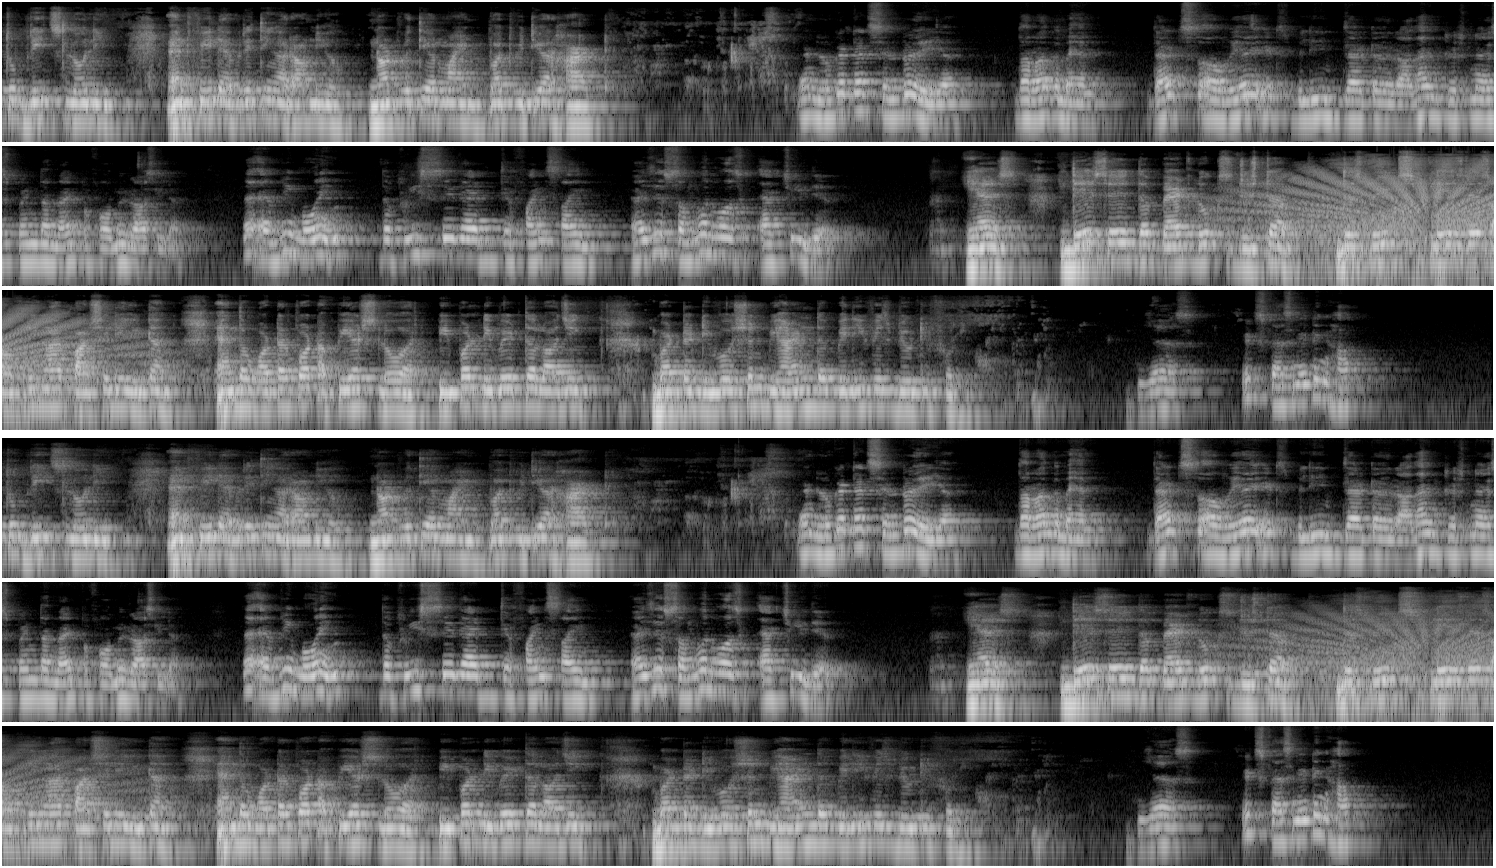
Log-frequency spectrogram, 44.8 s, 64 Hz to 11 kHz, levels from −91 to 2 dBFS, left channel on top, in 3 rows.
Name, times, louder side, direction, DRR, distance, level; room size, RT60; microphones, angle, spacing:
voice 1, 0.0-5.9 7.3-7.8 24.3-27.8 28.3-39.7, left 1 dB, 45° left, 2 dB, 1.1 m, -23 dB
voice 2, 8.0-9.6 10.1-11.0 11.5-16.7 17.3-18.4 18.7-20.9 21.2-23.2 41.2-41.7 42.2-43.3, right 1 dB, 30° right, 9 dB, 0.6 m, -25 dB
sound 1, 26.7-31.7, left 5 dB, 70° left, 0.5 m, -32 dB
13.0 x 6.0 x 6.1 m, 1.0 s
head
